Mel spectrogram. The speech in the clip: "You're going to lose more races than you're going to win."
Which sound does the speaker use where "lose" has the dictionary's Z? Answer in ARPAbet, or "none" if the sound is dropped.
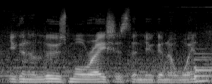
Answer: Z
